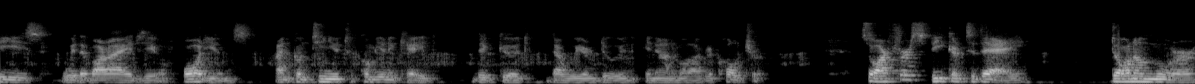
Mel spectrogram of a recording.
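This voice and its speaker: There is audible room echo as a man at medium pitch speaks fairly slowly with ordinary pitch variation. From Argentina, small agricultural town in the Pampas. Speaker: veterinarian, conference moderator. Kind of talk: conference opening remarks. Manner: halting, some false starts.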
